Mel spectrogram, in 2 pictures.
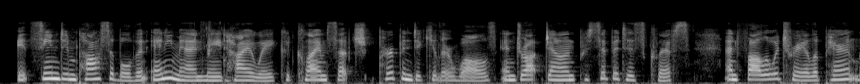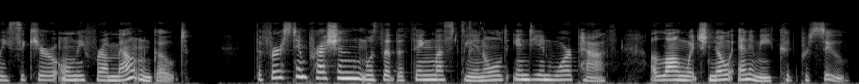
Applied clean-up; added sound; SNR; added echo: neural separator model SepFormer DNS4.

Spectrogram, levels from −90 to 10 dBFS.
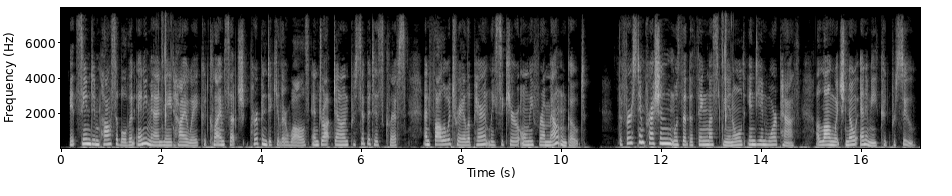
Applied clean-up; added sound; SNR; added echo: none; Splash, splatter; 18 dB; none.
